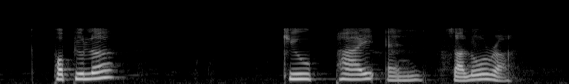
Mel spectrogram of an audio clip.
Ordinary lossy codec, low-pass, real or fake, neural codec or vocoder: none; 5.4 kHz; real; none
